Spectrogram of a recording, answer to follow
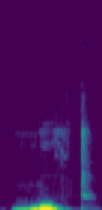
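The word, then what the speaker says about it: moved: अब यहाँ देखिए, मूव हो गया, एम का म हो गया, ओ का ऊ, लॉन्ग ऊ साउंड, और वी का व साउंड हो गया, मूव। आई व साउंड वॉइस्ड है, इसीलिए इसका inflection past participle inflection ED का उच्चारण क्या हो जाएगा, ड हो जाएगा, मूव्ड, मूव्ड।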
